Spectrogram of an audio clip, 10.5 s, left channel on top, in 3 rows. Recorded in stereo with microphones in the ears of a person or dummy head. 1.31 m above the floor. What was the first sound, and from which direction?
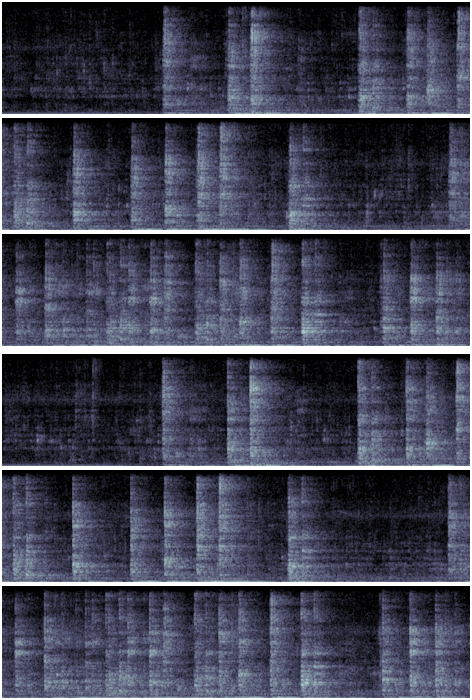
Typing on a keyboard, 60° right (ahead or behind).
